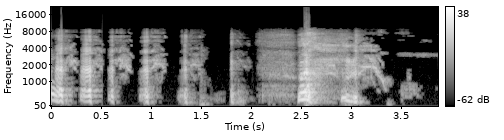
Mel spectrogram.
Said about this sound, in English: Sorry, dear listeners. That cannot be a pleasure for you guys to listen to me cough, but I apologize. I'm trying to get over a cold.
